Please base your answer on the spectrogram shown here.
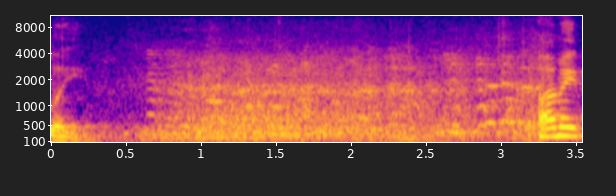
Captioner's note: laughter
